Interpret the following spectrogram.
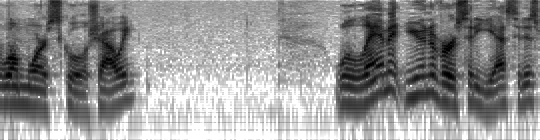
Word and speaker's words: Willamette: Willamette University, yes, it is pronounced Willamette, is again ranked in the top 75 national liberal arts colleges.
